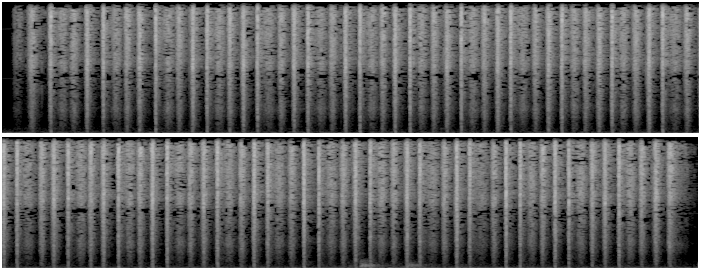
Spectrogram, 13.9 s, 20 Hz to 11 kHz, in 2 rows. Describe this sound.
Shaking a shaker egg in a 1/16 swinging samba groove, slower. Vivanco EM35, Marantz PMD671.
